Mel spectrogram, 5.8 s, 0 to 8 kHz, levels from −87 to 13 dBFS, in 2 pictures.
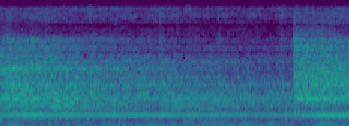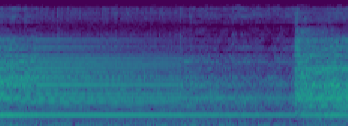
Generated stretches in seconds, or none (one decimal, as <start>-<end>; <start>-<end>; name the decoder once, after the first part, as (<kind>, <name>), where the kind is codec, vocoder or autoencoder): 0.0-3.2 (codec, HILCodec); 4.4-5.8

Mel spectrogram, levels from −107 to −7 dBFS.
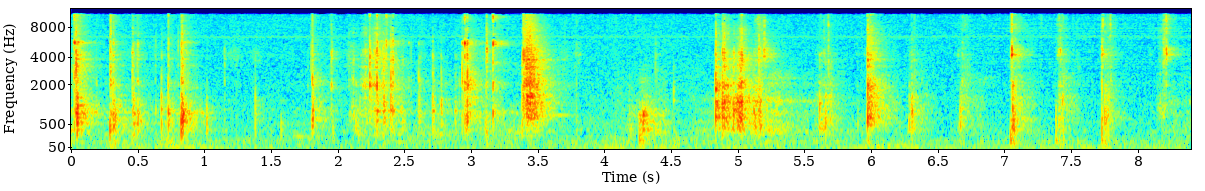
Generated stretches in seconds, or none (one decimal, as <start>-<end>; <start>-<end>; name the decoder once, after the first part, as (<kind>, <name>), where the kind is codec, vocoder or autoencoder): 6.9-8.4 (vocoder, BigVGAN v2)

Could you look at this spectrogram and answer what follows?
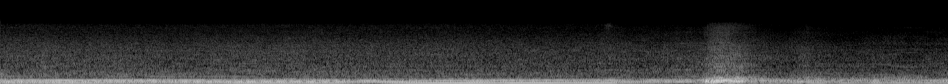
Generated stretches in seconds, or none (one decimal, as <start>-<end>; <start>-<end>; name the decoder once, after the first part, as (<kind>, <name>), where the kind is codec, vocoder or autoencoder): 1.6-3.2 (codec, SNAC); 6.0-9.5

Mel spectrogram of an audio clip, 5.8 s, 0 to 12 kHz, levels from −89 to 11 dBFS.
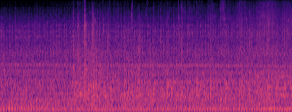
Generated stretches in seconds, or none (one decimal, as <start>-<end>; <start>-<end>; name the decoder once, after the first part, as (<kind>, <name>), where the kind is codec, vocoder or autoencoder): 0.0-1.7 (vocoder, Vocos); 5.2-5.8

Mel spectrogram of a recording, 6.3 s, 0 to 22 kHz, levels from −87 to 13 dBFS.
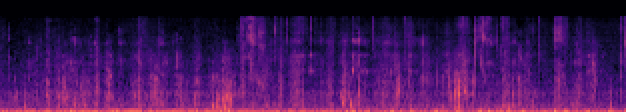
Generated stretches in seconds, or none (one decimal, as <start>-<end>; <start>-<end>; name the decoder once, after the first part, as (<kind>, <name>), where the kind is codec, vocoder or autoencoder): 1.2-1.7 (autoencoder, DAC-VAE); 2.6-6.3

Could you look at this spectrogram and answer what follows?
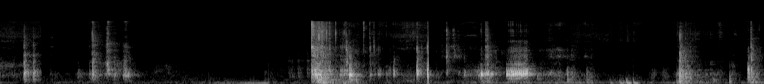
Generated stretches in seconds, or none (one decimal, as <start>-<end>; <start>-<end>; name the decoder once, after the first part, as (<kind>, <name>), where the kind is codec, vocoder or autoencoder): none

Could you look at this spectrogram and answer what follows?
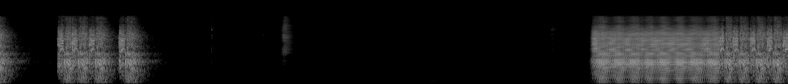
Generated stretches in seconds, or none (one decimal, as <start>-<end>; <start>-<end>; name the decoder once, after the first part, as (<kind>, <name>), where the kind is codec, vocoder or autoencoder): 2.7-7.2 (vocoder, Vocos)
